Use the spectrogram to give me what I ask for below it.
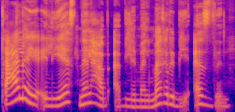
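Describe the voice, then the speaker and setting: A woman with an Egyptian Arabic accent voicing a calm, orderly big sister who speaks patiently. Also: medium pitch, fast, creaky, no room sound, clean studio sound. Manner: calm, patient, gently wise.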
